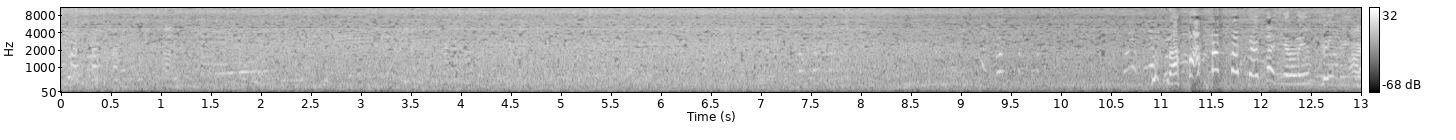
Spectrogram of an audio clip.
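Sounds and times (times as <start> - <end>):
waterfall and river rushing: 0.0 - 13.0.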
